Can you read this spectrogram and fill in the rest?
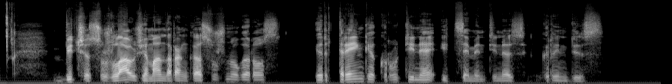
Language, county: Lithuanian, Klaipėda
